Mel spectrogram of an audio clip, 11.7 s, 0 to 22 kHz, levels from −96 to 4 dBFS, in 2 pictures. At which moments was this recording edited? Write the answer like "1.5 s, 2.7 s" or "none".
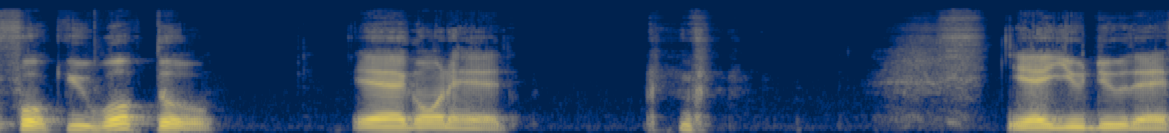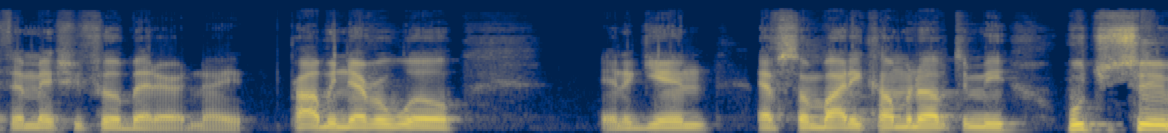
7.3 s, 9.6 s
